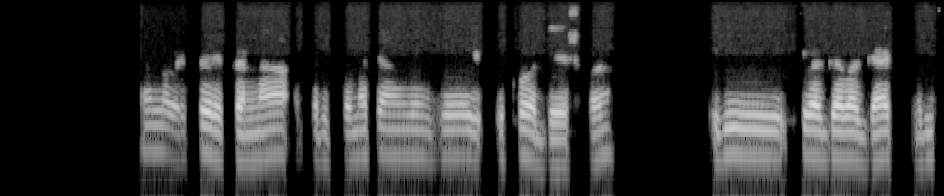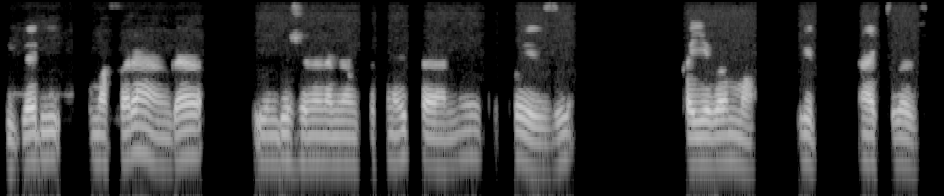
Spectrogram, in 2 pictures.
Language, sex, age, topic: Kinyarwanda, male, 25-35, finance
